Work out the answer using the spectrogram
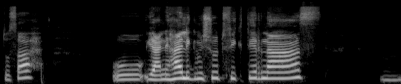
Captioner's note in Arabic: لغة أجنبية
